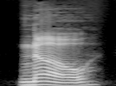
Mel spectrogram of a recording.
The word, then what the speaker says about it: know: G-N-O-S-I-S. So the English word know, we don't say canal, do we? Because we learned if we had good teachers in the third grade, the teacher told us and said, the K is silent. Oh, so we pronounce it now? You pronounce it K-N-O-W.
